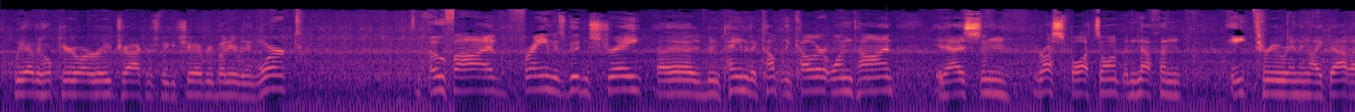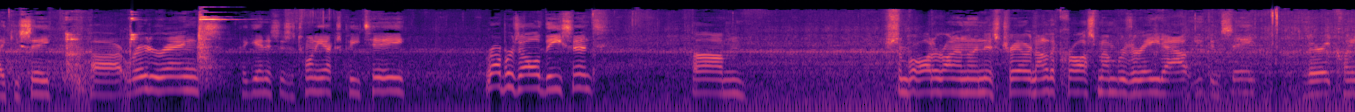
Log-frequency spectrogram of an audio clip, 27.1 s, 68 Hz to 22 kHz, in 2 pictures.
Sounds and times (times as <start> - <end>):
Speech: 0.0 - 3.0, 4.1 - 17.6, 18.4 - 19.7, 20.4 - 21.1, 22.4 - 27.1
Vehicle: 0.0 - 27.1.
